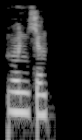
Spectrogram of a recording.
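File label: "München", German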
